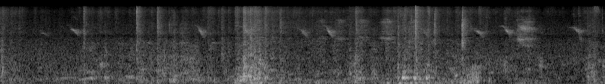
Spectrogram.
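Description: Domestic pigeons' wings flapping in irregular flurries, the loudest about two and a half seconds in and another near four seconds.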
